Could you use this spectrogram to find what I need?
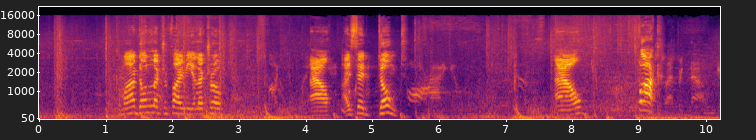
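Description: Energy blasts burst with sharp bangs.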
